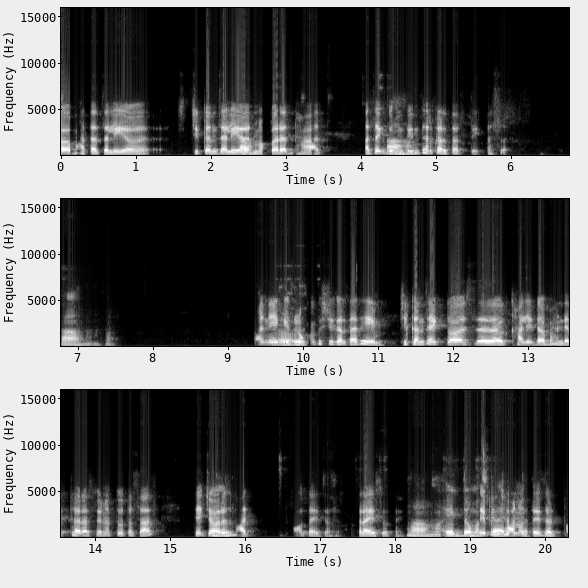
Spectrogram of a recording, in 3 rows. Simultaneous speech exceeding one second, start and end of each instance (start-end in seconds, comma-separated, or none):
none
